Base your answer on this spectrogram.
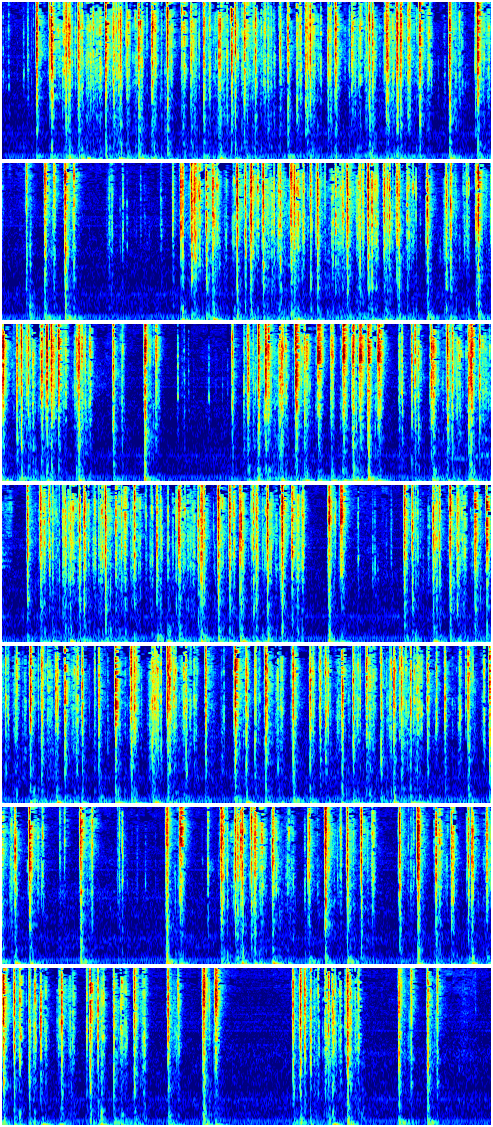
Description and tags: Typing sound effect.
Hi friends, you can use this sound effect any way you like.
THANKS!
COMPUTER, computer-keyboard, keyboard, keyboard-sound, keystroke, type, Typing, typing-sound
